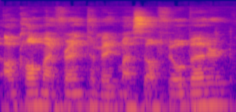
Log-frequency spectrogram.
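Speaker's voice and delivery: usual speaking voice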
